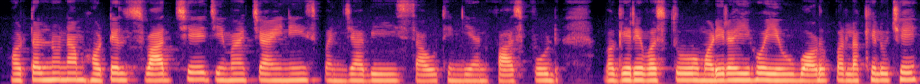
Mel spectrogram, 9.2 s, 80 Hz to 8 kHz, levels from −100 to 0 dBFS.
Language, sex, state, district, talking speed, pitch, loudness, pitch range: Gujarati, female, Gujarat, Valsad, 145 wpm, 180 Hz, -18 LUFS, 175-185 Hz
